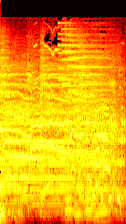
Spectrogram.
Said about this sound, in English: Good screaming, everybody.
